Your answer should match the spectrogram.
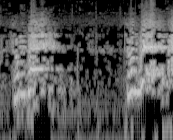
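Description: A dog whimpering: two short, pitched cries about a second apart.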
